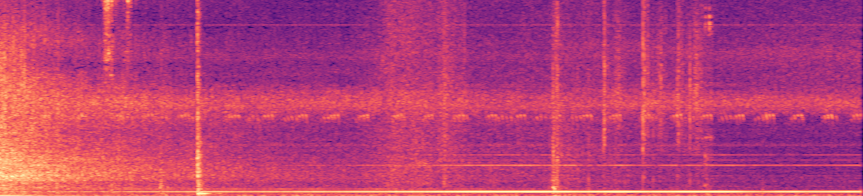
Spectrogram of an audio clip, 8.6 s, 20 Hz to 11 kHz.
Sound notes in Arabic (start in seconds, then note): 3.6 خطى تقترب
